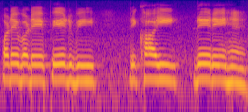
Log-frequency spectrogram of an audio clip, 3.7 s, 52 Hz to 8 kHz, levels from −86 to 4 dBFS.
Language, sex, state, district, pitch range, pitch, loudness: Hindi, female, Haryana, Jhajjar, 215-225 Hz, 220 Hz, -13 LUFS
